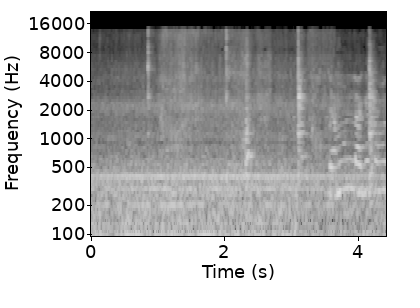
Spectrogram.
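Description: A ridge gourd, potato and poppy seed dish with green chillies simmering in a pan, giving a constant close hiss and bubbling, with a few sharp clinks and scrapes from stirring.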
